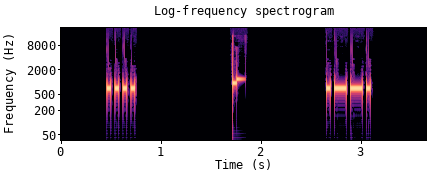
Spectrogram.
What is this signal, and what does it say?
Morse code, heard as a keyed tone, about 30 wpm, 700 Hz. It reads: H P
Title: Single Letter-Number 30wpm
